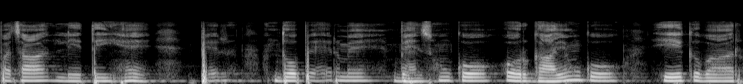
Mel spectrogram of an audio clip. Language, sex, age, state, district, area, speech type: Hindi, male, 18-30, Rajasthan, Bharatpur, rural, spontaneous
